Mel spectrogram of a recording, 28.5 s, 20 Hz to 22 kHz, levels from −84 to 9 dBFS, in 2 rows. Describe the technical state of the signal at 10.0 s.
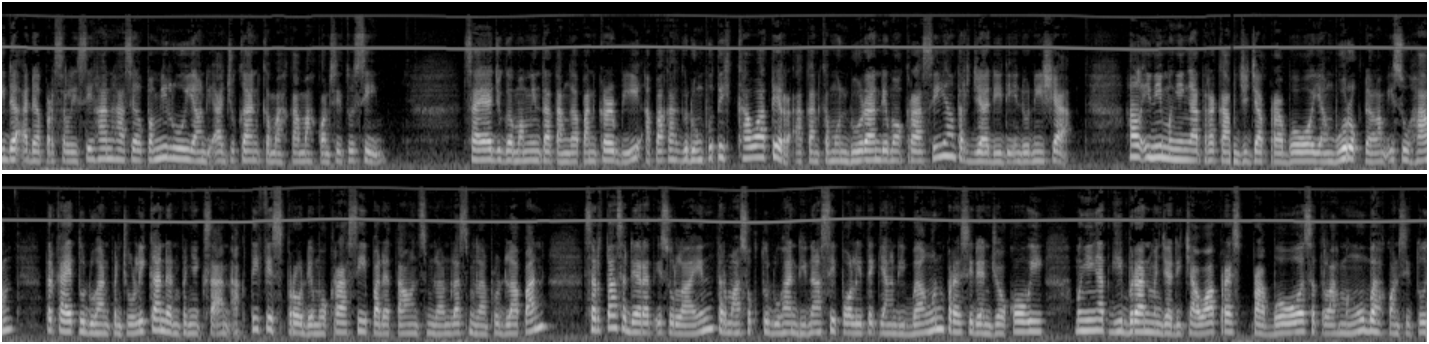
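A switching power supply is running in an audible burst mode or beating with another one throughout, so at 10.0 s a switching supply whistle sits between 7.6 and 8.4 kHz, about 15 dB below the sound.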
